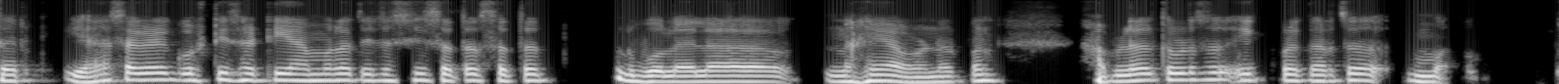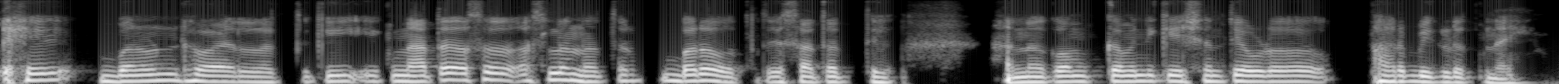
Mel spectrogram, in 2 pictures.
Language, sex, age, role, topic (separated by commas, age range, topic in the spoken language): Marathi, male, 20-24, guest, संवादात सातत्य ठेवणं का गरजेचं आहे?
